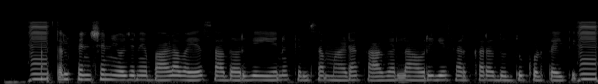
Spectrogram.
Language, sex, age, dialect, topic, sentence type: Kannada, female, 31-35, Central, banking, statement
